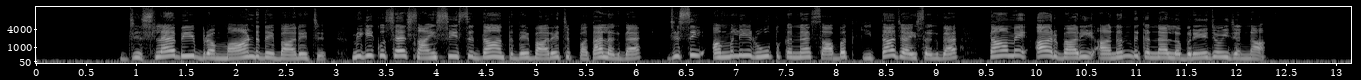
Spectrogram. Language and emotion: Dogri, happy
